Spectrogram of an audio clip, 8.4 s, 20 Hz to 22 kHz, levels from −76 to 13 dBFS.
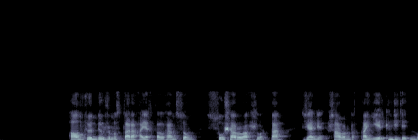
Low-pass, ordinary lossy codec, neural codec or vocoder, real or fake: none; none; codec, 16 kHz, 2 kbps, FunCodec, trained on LibriTTS, 25 frames a second; fake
